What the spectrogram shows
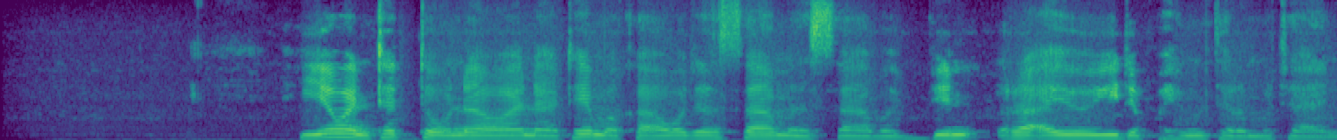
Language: Hausa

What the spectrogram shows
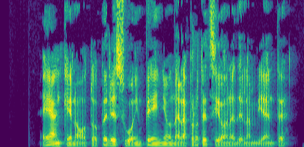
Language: Italian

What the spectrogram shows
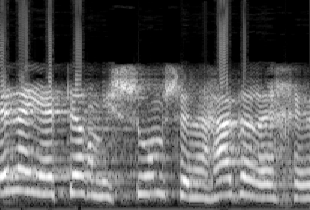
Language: Hebrew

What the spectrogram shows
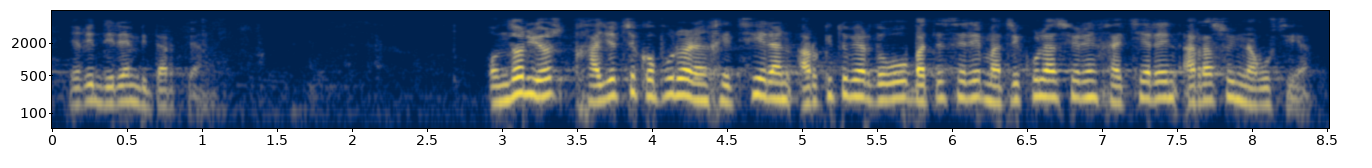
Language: Basque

